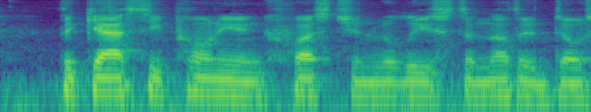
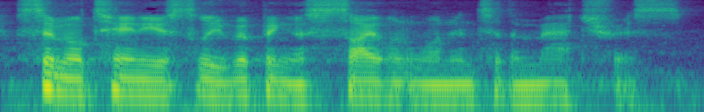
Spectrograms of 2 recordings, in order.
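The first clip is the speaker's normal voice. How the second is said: ordinary delivery, nothing marked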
